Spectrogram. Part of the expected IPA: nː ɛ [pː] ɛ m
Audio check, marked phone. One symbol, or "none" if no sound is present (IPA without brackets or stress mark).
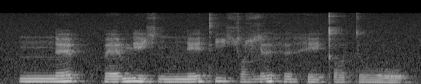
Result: pː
